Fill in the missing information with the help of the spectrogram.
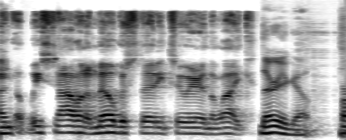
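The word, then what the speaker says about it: Melges: It's Melgus. And we we sail on a Melgus 32 here in the lake.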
